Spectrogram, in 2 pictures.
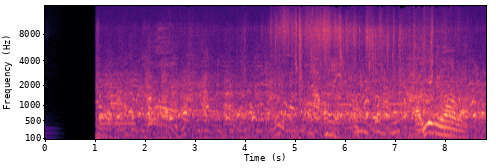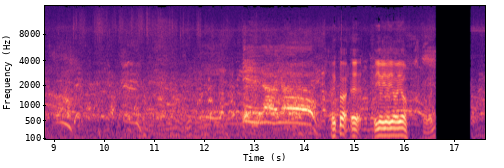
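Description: Hunting dogs bark and yelp excitedly.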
